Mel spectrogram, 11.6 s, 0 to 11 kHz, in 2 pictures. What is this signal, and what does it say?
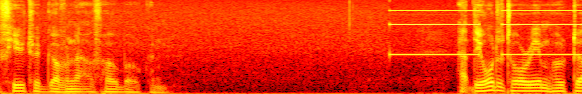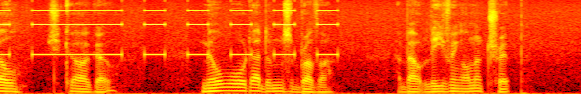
Beep code, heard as beeps from a small speaker, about 1500 Hz, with speech in English. 3 long, 5 short.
